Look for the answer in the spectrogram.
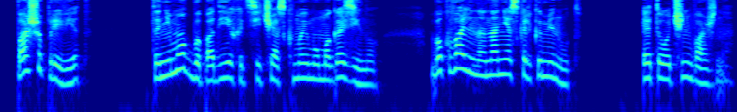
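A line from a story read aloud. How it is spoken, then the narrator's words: Seemingly calm tone. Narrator (Russian): Сказала вроде совершенно спокойным тоном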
